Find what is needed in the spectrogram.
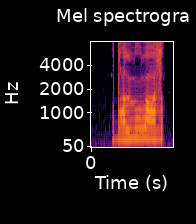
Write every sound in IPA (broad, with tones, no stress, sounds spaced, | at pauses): dˤ u˧ lː u˦ lˠ ɑ˦ z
